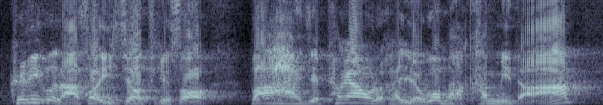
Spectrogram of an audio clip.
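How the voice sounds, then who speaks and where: A man teaching a classroom lesson retells a story playfully and casually, acting out the quotes and teasing his students with mild swearing. His voice is fairly high and a bit bright, brisk, with big swings in pitch.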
